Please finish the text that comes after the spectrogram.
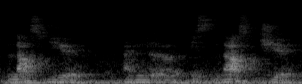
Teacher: You can omit the T, so it is called elision.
